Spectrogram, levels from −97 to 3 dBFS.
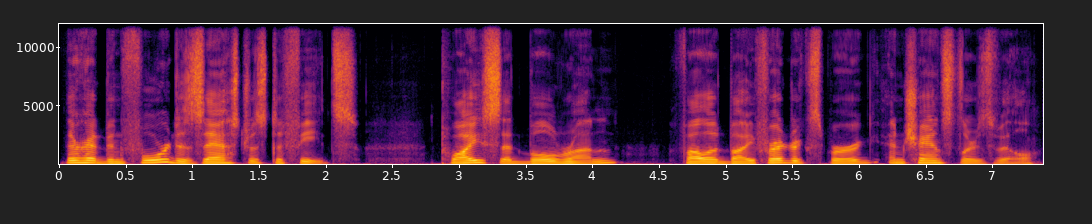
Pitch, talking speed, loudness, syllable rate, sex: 145 Hz, 115 wpm, -18 LUFS, 4.7 syllables/s, male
